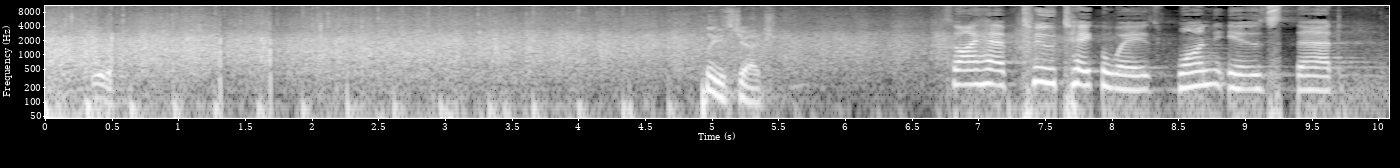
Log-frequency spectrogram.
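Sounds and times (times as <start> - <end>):
audience applause: 0.0 - 7.8
speech: 5.0 - 5.6, 6.8 - 9.9.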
